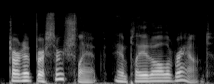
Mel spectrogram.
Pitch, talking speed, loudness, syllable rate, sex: 150 Hz, 280 wpm, -18 LUFS, 5.5 syllables/s, male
